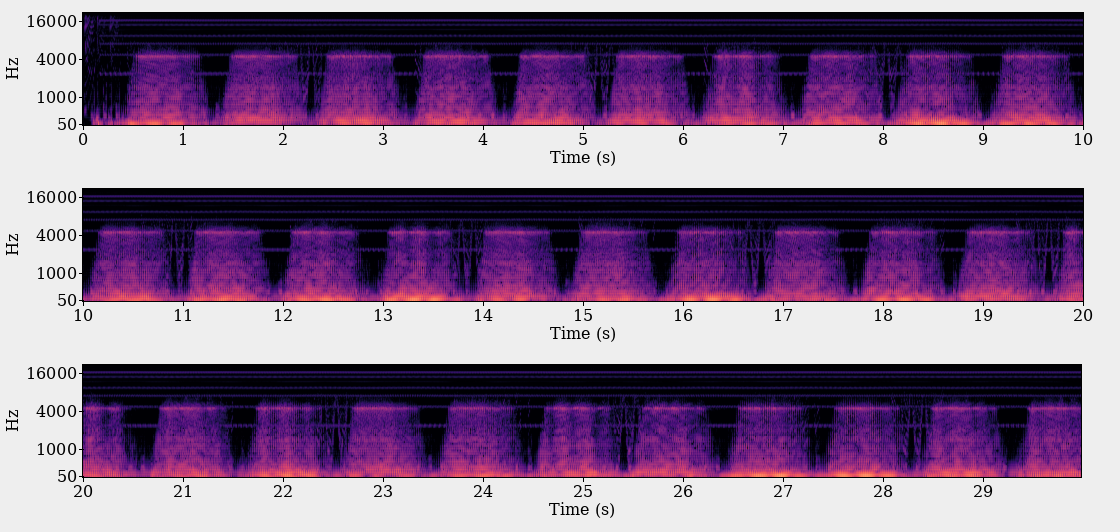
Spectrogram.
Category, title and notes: Sound effects > Electronic / Design
An alien alarm sound created in Cakewalk using a synth pad.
